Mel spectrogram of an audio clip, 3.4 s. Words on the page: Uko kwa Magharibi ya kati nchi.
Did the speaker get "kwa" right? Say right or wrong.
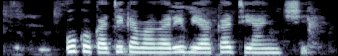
wrong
